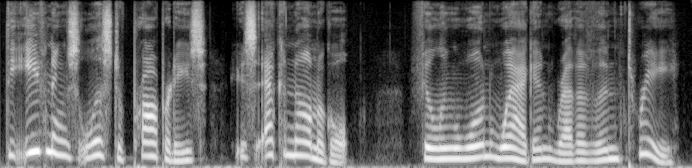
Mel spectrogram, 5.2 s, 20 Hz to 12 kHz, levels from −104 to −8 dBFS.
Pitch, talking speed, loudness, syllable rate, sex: 225 Hz, 150 wpm, -17 LUFS, 5.7 syllables/s, female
